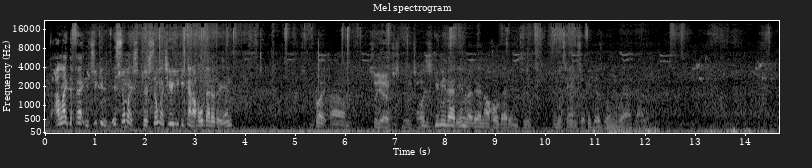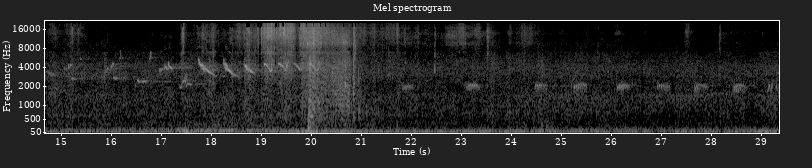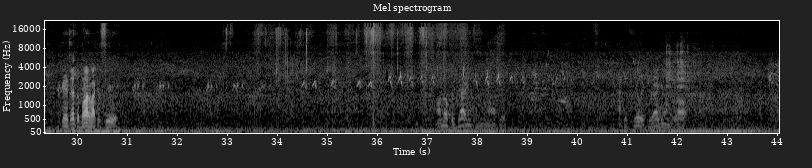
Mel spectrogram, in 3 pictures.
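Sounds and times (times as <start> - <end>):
birds chirping: 0.0 - 44.0
steady low rumble: 3.7 - 18.7.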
